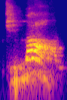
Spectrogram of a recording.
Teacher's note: the primary stress is on the second syllable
